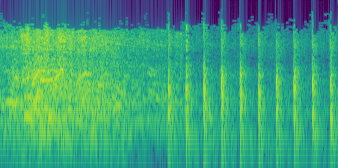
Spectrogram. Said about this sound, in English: Only one person in an apartment house has got the nerve to knock like that, the landlady.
